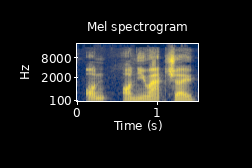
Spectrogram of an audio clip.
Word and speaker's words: Onuachu: our knowledge uh there's we know it Paul on on you at show is that how you pronounce it yeah yeah you did pretty well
